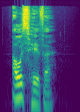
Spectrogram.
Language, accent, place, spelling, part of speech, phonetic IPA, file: German, Germany, Berlin, Aushilfe, noun, [ˈaʊ̯sˌhɪlfə], De-Aushilfe.ogg
- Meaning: 1. temporary help 2. auxiliary 3. temp 4. stand-in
